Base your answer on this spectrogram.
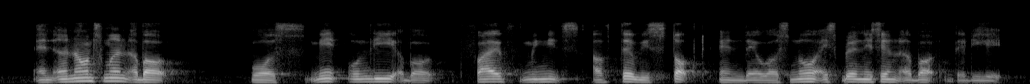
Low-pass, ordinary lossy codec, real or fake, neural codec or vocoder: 7.2 kHz; Opus, 16 kbps; fake; autoencoder, 48 kHz, 32 numbers a frame, DAC-VAE, trained on Japanese speech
